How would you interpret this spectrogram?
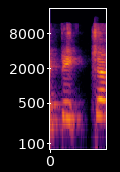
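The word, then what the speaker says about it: picture: ল্যাটিনে এই পিকচার শব্দটাকে এইভাবে লেখা হইতো, ল্যাটিন ভাষায় পিকচার শব্দটাকে এইভাবে লেখা হইতো।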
